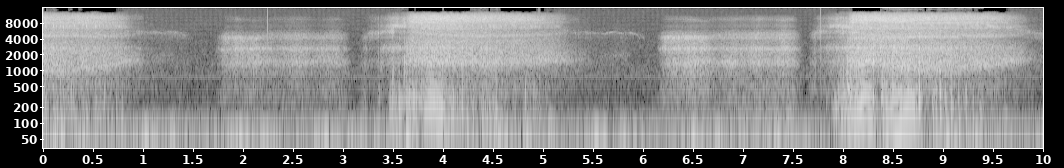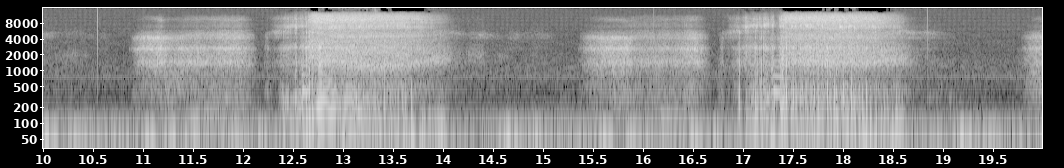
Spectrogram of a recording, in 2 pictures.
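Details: Real-time recording on a new microphone of a person sleeping: loud rattling snores on each inhalation with hissing exhalations, about 13 breaths per minute; ordinary snoring.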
